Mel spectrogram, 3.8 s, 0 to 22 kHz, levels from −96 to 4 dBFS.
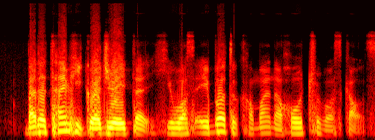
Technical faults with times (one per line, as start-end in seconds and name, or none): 0.30-1.38 microphone overload
0.31 microphone volume stepped down
1.32 microphone volume stepped down
1.79-1.83 microphone overload
2.17-2.24 microphone overload
2.34 microphone volume stepped down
